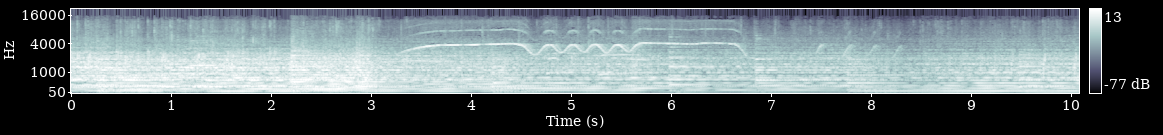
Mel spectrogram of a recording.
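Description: An audience claps steadily for their pastor on Pastor Appreciation Day, a dense wash of applause carried over loud, sustained music with held low chords and a high, gliding, warbling melody line.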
